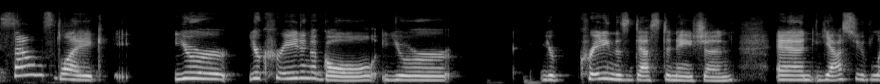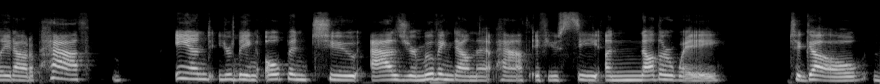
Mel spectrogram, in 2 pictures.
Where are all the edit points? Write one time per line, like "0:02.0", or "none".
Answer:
0:11.1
